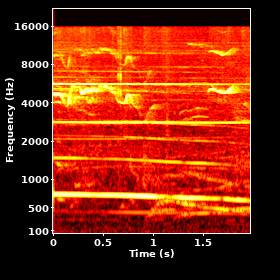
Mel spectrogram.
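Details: Wolf howling in a single sustained, steady tone, holding one clear pitch with rich overtones for about two seconds and dipping slightly near the end; no other sounds stand out.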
